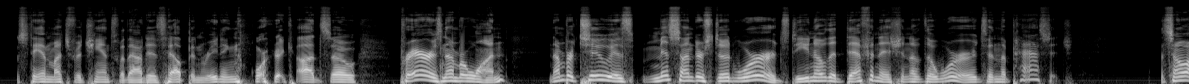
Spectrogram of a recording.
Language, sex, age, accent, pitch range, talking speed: English, male, 50-69, American, 95-130 Hz, 180 wpm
